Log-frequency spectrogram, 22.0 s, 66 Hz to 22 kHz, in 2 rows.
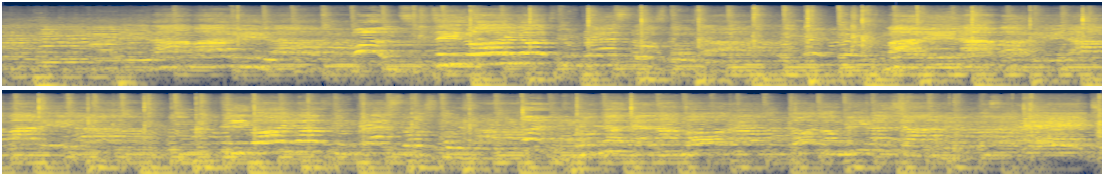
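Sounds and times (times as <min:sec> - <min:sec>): live party band music: 0:00.0 - 0:22.0
crowd of men singing loudly: 0:01.3 - 0:08.0, 0:08.7 - 0:22.0.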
